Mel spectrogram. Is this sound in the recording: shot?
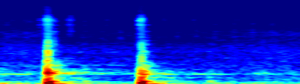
no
